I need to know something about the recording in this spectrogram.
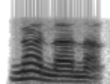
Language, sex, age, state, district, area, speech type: Sanskrit, female, 60+, Karnataka, Mysore, urban, conversation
